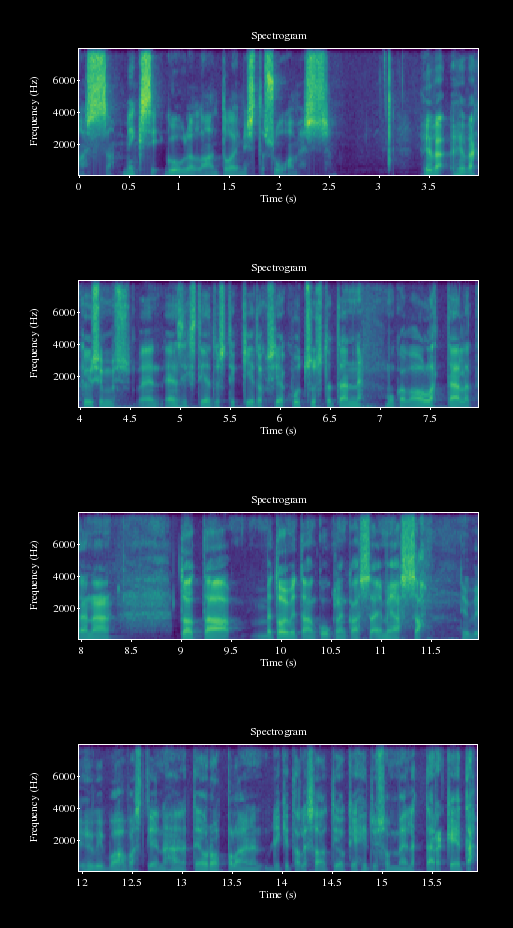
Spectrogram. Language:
Finnish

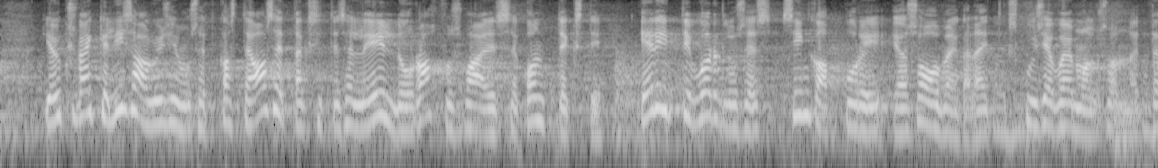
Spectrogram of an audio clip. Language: Estonian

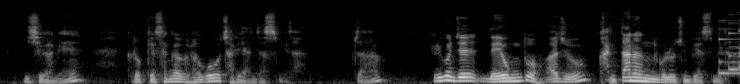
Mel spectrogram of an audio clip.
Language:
Korean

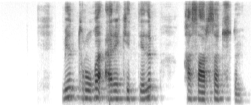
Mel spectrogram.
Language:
Kazakh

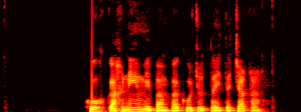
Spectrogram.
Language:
Arequipa-La Unión Quechua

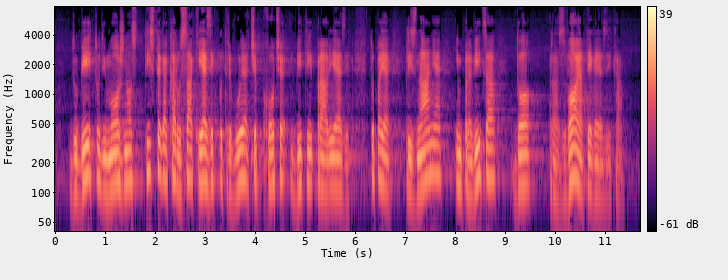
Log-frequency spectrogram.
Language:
Slovenian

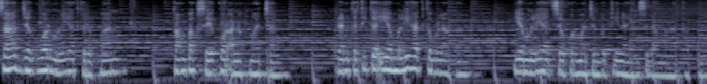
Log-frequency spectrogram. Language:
Indonesian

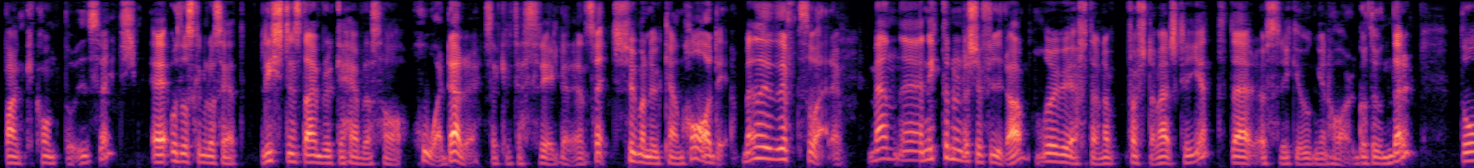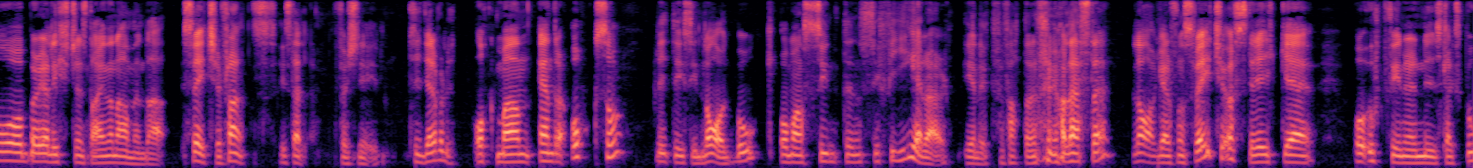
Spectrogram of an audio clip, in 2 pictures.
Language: Swedish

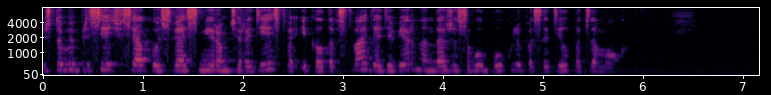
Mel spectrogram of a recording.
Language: Russian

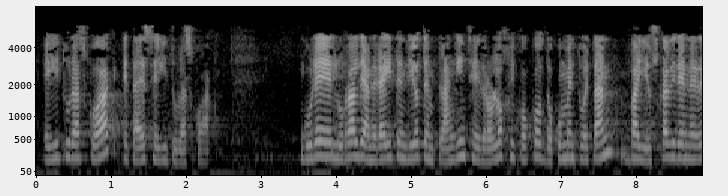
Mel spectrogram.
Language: Basque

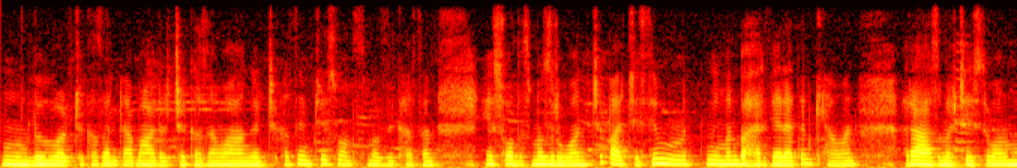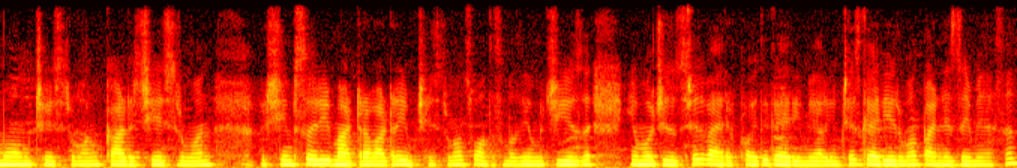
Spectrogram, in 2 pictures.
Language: Kashmiri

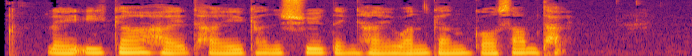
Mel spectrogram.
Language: Cantonese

